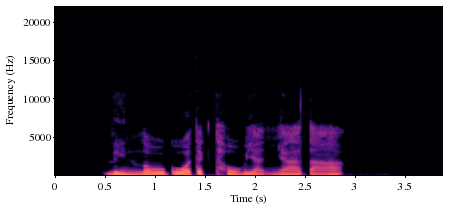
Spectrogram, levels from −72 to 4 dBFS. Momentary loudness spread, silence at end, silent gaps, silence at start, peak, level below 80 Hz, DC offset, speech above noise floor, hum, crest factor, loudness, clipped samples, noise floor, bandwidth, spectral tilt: 8 LU; 1 s; none; 0.5 s; -4 dBFS; -56 dBFS; under 0.1%; 50 dB; none; 18 dB; -21 LUFS; under 0.1%; -70 dBFS; 10.5 kHz; -7 dB/octave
